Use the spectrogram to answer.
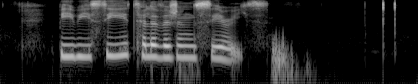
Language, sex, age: English, female, 19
